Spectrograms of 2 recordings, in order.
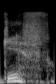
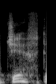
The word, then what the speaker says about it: GIF: You love a good GIF or JIF, depending on your pronunciation. – I do. I really do. That is correct. I also like to pronounce it as JIF because I think it sounds funnier.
